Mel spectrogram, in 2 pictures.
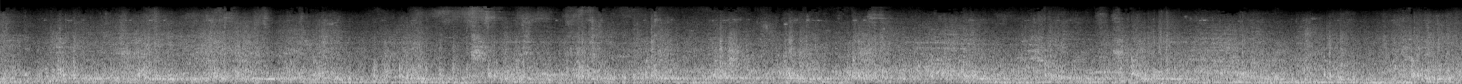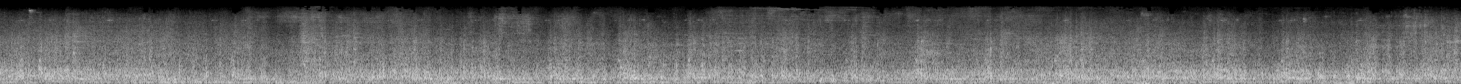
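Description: Double-stack intermodal container train rolling past at speed close by: a steady loud rumble of steel wheels on rail, with repeated clicks as the wheels cross rail joints.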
